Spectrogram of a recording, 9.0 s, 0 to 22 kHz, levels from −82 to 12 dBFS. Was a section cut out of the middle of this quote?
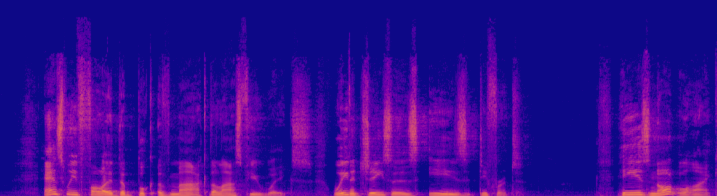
yes; 2 cuts; at 2.6 s, 4.4 s

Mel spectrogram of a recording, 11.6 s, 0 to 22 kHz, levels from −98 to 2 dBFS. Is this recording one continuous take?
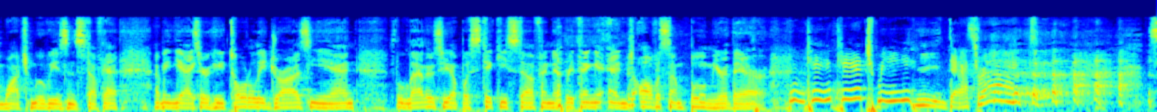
no; 3 cuts; at 1.0 s, 1.9 s, 6.3 s

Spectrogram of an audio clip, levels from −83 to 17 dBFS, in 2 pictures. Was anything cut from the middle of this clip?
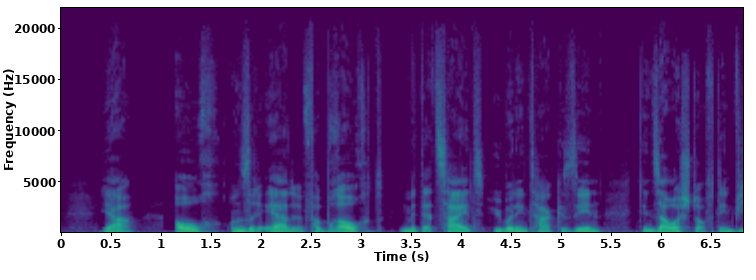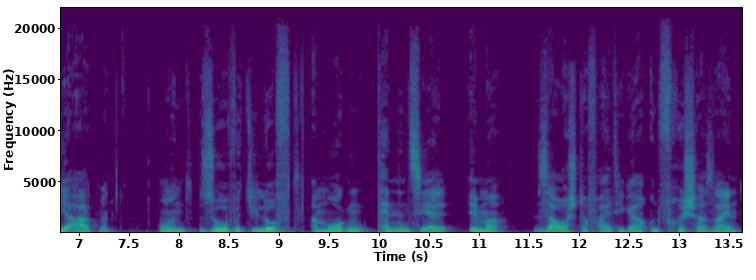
no; 0 cuts

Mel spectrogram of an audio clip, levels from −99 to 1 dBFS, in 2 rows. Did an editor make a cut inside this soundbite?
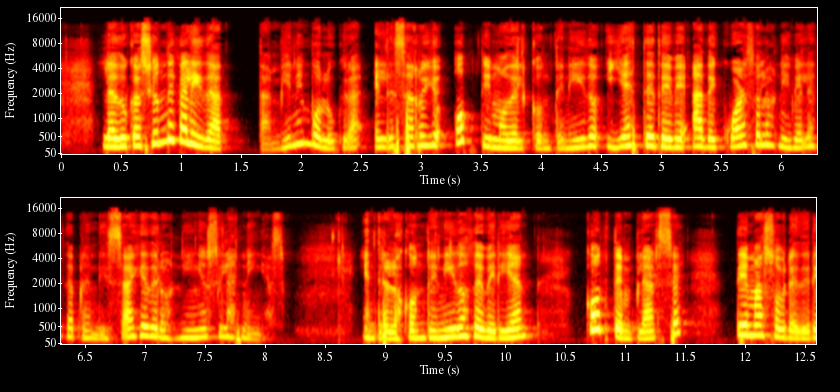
no; 0 cuts

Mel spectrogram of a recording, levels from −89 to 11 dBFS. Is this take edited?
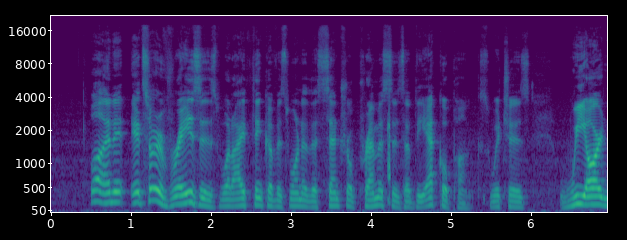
no; 0 cuts

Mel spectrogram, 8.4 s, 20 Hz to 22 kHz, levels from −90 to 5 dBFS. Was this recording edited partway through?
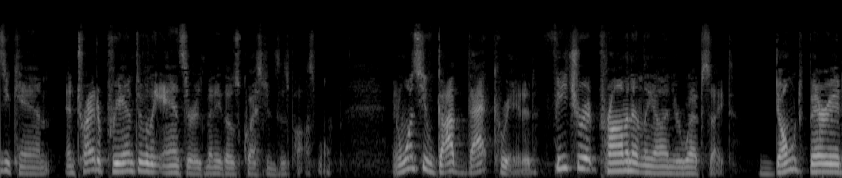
yes; 1 cut; at 5.4 s

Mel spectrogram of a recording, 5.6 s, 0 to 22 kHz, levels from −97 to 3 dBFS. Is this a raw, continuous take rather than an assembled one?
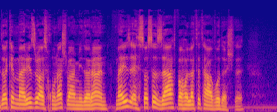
no; 1 cut; at 2.2 s

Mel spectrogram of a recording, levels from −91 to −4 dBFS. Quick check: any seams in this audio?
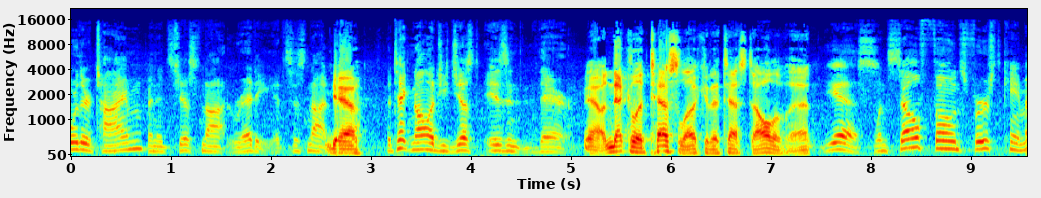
no; 0 cuts

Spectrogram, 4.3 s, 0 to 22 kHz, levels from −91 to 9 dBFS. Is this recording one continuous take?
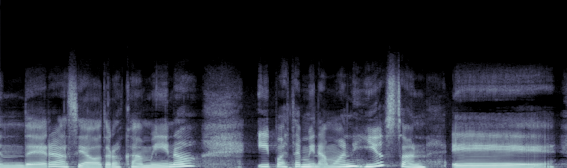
yes; 0 cuts

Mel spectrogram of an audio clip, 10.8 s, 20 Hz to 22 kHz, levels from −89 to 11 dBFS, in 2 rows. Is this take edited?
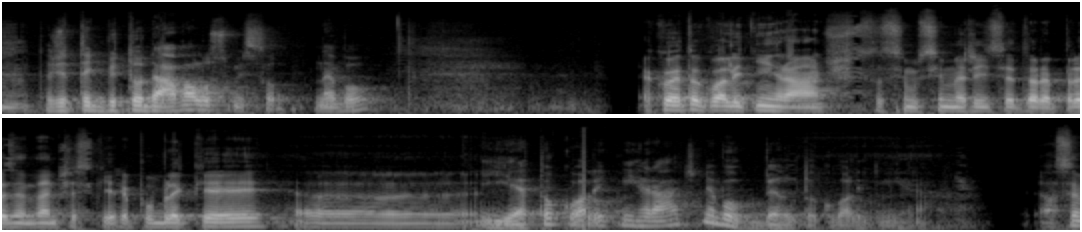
no; 0 cuts

